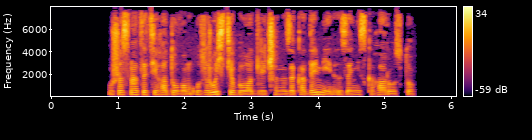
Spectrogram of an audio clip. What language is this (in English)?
Belarusian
